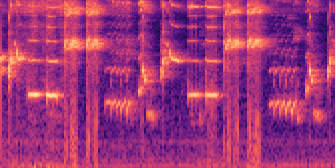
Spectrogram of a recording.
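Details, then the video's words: Asian pied starling in full, varied song, used as a lure to bring other starlings into song: loud whistled phrases, buzzy rattles and harsh noisy bursts in quick alternation. "Jalak Suren Gacor Full Isian ‼️ Variasi,Cocok Untuk Pancingan Suara Burung Jalak Agar Cepat Gacor"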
